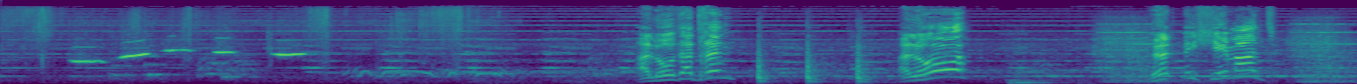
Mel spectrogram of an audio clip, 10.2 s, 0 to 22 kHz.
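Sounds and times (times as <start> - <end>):
man whistling a short tune: 0.5 - 2.4
speech: 4.8 - 5.6, 6.8 - 7.4, 8.6 - 9.6.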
